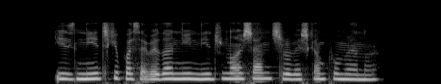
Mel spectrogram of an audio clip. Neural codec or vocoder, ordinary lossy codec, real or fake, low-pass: codec, 16 kHz, 6 kbps, DAC; none; fake; 7.2 kHz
